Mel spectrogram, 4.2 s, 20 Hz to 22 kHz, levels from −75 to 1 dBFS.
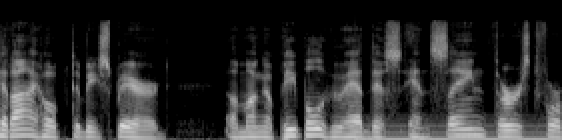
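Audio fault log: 2.66–4.22 s, mains hum: a steady low tone at 50 Hz appears partway through and runs to the end of the clip, sitting only a little below the speech in level. Power-line current is leaking into the signal path, most likely through a ground loop or a nearby transformer, so the 50 Hz supply frequency and its low harmonics ride under everything as a constant drone that does not follow the speech.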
